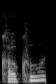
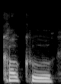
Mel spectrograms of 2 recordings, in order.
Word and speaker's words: koku: okay something like that so koku in not in french it's japanese and it's koku not koku um it's open source um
